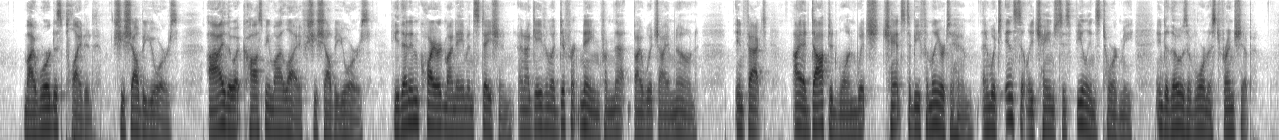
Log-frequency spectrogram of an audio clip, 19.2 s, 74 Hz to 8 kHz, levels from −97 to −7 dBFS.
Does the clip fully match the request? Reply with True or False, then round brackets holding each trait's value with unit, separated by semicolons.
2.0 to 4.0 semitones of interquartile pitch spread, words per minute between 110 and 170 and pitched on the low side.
False (3.7 semitones; 205 wpm; 100 Hz)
